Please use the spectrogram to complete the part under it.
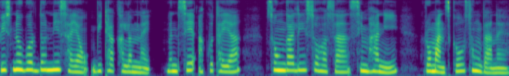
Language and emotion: Bodo, neutral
